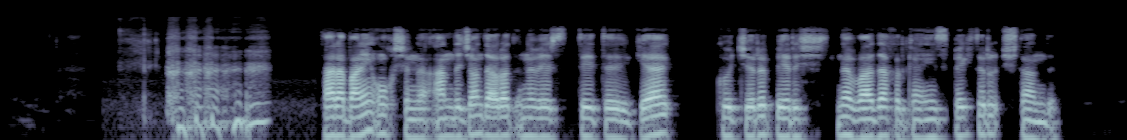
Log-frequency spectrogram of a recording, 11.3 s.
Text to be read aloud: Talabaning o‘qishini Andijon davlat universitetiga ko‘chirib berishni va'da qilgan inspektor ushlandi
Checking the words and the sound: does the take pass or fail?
fail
